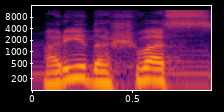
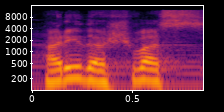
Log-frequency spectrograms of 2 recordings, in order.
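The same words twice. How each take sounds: The two takes are said the same way.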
